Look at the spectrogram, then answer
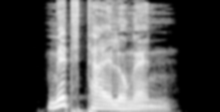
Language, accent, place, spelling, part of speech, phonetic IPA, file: German, Germany, Berlin, Mitteilungen, noun, [ˈmɪttaɪ̯lʊŋən], De-Mitteilungen.ogg
- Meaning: plural of Mitteilung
